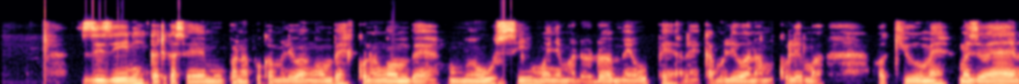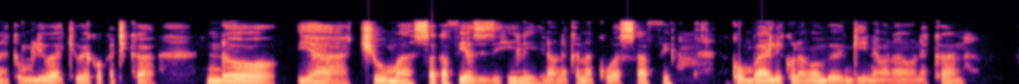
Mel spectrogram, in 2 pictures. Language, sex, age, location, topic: Swahili, male, 25-35, Kisii, agriculture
